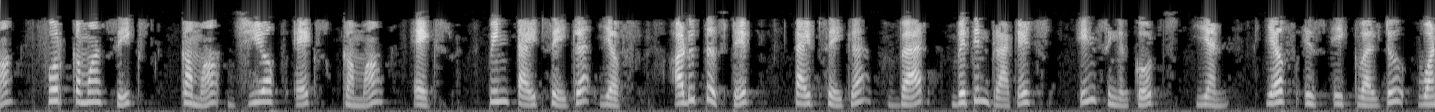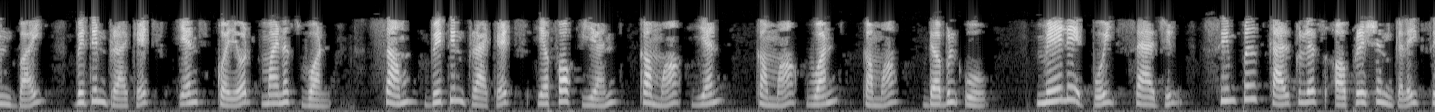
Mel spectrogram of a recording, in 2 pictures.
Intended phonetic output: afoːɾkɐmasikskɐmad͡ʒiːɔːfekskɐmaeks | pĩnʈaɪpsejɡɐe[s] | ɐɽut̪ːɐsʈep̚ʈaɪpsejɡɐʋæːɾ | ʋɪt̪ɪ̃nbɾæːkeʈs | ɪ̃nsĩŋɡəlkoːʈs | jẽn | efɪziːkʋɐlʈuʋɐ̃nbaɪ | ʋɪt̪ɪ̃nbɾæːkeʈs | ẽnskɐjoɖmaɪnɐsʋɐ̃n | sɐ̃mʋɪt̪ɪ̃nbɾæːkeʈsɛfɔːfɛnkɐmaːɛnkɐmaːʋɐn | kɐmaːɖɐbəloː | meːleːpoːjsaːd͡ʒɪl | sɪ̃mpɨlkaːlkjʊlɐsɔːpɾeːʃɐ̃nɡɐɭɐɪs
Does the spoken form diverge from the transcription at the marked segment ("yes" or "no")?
yes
